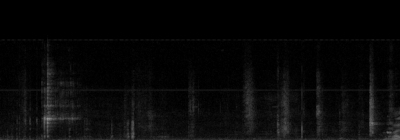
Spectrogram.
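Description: A few light, scattered clicks and taps, the sharpest about a second in with a short metallic ring, over faint room tone.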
